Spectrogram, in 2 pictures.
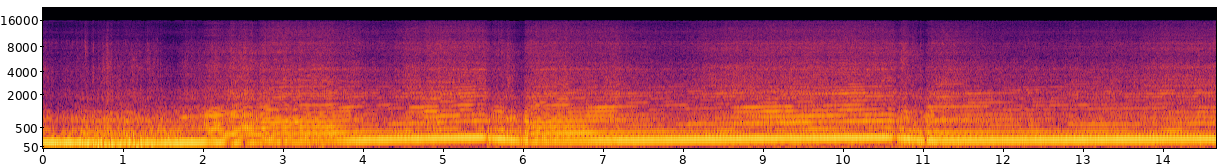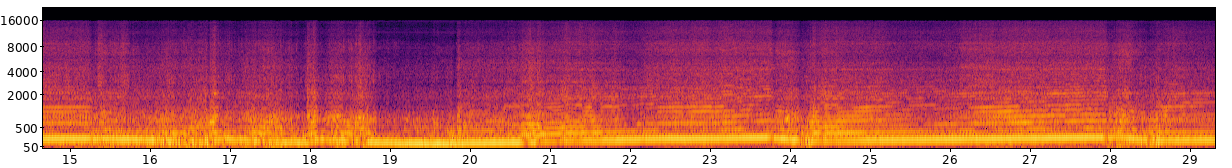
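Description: Renault Clio race car's engine heard from inside the cabin under hard acceleration. It revs up through the gears with upshifts about five and ten seconds in, then drops down through the gears with short throttle blips under braking, then pulls up through two more gears near the end.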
